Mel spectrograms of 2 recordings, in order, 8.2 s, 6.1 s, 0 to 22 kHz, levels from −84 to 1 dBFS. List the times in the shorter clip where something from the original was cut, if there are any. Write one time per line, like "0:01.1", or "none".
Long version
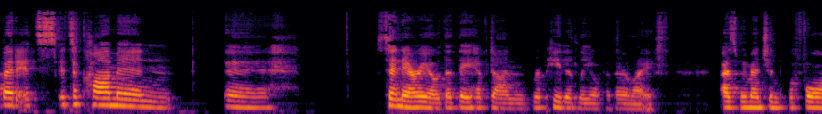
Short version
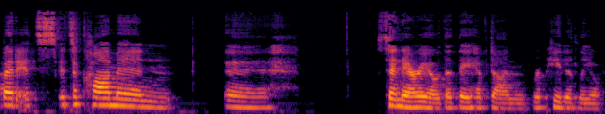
none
